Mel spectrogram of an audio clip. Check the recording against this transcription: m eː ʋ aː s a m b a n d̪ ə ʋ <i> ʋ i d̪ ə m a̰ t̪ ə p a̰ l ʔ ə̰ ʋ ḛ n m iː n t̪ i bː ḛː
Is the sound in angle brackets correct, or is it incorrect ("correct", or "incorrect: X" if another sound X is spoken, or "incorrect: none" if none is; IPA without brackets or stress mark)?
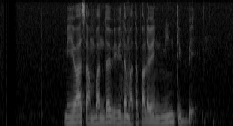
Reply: correct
